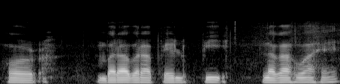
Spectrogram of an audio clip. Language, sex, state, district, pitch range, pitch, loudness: Hindi, male, Arunachal Pradesh, Papum Pare, 100-105 Hz, 105 Hz, -19 LUFS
